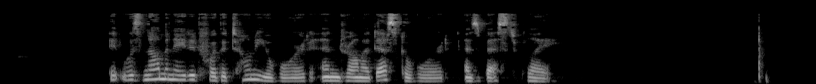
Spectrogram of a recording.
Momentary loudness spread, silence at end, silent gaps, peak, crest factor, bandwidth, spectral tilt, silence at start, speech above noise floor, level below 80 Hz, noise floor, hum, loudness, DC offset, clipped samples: 16 LU; 0.55 s; none; -2 dBFS; 28 dB; 11.5 kHz; -3 dB/octave; 1.1 s; 58 dB; -74 dBFS; -84 dBFS; none; -25 LUFS; under 0.1%; under 0.1%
